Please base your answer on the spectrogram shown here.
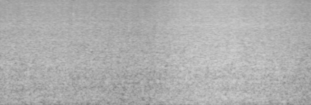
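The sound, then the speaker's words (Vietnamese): Ocean waves surge around a small rowing boat, making a continuous broad roar of churning water. The wash swells noticeably louder past the midpoint, then eases back, with no voices over it. “Lại một con sóng nữa cuộn lên làm cả bọn ướt nhẹp khắp đầu khắp mặt.”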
